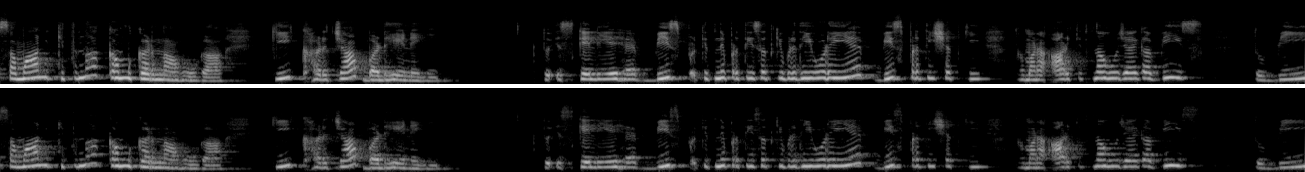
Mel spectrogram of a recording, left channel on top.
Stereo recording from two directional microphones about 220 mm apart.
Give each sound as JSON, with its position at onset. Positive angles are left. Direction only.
{"t": 0.1, "sound": "a woman's voice", "side_deg": 45}
{"t": 5.4, "sound": "a woman's voice", "side_deg": 30}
